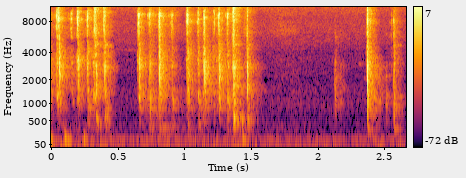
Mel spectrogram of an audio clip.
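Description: Quick clicking keystrokes on a computer keyboard come in two rapid bursts, then a short pause and a few scattered taps. The typing is fairly quiet, with no voices.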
